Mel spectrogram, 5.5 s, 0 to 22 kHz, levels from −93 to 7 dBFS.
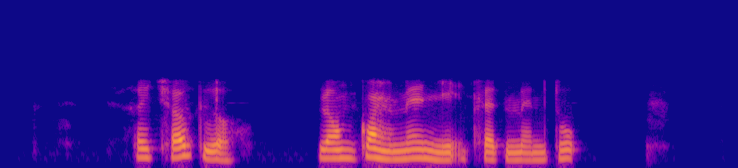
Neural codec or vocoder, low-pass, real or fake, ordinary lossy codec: codec, 16 kHz, 2 kbps, FunCodec, trained on LibriTTS, 25 frames a second; 3.6 kHz; fake; Opus, 64 kbps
